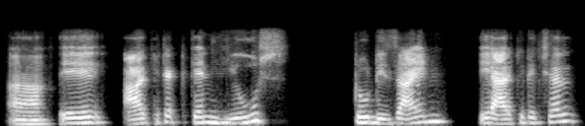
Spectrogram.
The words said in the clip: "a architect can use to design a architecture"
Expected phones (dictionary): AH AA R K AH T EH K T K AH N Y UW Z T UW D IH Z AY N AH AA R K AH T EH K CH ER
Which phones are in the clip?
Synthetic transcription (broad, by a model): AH AA R K AH T EH K T K AH N Y UW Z T UW D IH Z AY N AH AA R K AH T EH K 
